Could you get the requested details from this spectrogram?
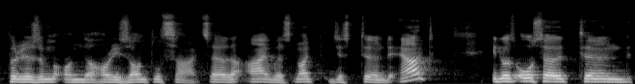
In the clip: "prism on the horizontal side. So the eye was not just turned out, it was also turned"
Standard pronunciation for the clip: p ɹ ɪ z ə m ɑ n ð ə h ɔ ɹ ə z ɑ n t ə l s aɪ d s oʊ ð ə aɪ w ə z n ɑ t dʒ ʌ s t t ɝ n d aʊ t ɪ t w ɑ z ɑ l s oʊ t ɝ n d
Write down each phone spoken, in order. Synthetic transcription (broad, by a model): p ɹ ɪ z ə m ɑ n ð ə h ɔ ɹ ə z ɑ n t ə l s aɪ d s oʊ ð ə aɪ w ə z n ɑ t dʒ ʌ s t t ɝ n d aʊ t ɪ t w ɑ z ɑ l s oʊ t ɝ n d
